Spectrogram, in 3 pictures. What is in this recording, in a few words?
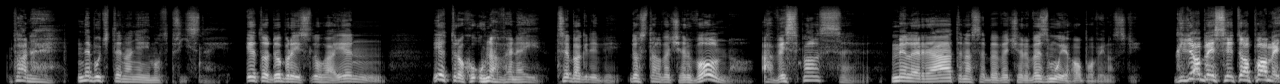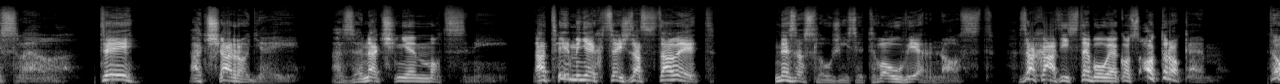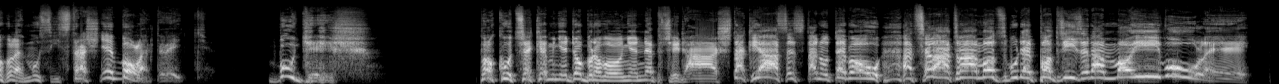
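Male Czech drama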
